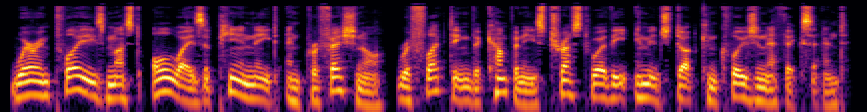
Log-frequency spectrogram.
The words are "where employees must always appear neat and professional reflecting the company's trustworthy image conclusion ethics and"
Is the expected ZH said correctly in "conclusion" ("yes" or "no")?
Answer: yes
